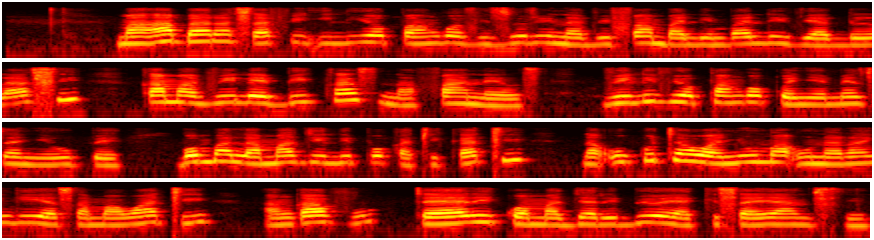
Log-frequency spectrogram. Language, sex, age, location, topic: Swahili, female, 25-35, Nairobi, education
